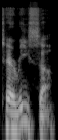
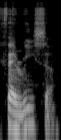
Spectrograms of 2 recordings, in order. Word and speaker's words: Theresa: So it's Teresa as opposed to Theresa. Teresa. And we'll use the opportunity to say good afternoon to you if your name is Teresa, Theresa. Right, so the H is silent.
